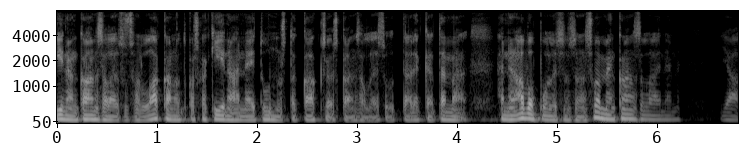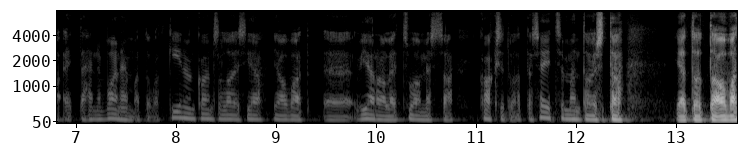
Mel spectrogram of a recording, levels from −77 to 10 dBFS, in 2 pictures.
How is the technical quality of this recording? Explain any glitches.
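There's one real glitch in this speech recording: the automatic gain rising between about 6.65 and 10.61 s. Just before that, around 5.5 s, the talker seems to move back, and the level at the mic drops by about 19 dB. The automatic gain control notices the quieter input and slowly raises its gain, by about 7 dB over roughly four seconds. You hear the voice and the room noise swell up together, a slow lift rather than a jump.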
